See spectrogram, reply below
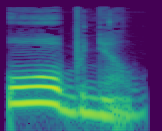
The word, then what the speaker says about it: обнял: Мне представляется, что в слове «обнял» «о» — это главное гласное, которое берет на себя ударение. Это сплетенные руки буквой «о». Вы обнимаете этой буквой «о» и говорите «обнял», «обнял меня».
